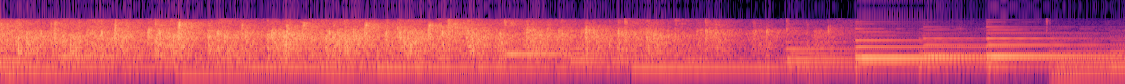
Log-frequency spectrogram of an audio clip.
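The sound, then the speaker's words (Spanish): An audience applauds in a dense, steady wash of clapping over sustained keyboard chords; after about four seconds the clapping thins out and the music carries on alone. “Bueno, también, si quiere aplaudir.”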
